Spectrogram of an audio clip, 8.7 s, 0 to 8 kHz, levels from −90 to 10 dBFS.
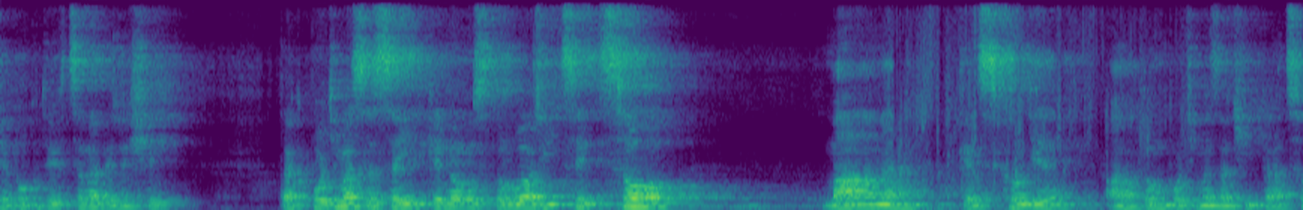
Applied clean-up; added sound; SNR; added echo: neural separator model SepFormer DNS4.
